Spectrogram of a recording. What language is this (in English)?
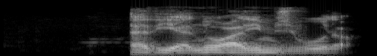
Kabyle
